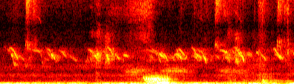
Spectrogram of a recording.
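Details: Among peeping baby chicks a hen utters one full, low cluck midway, while the chicks keep up high, rapid chirps throughout over a low rumbling background.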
